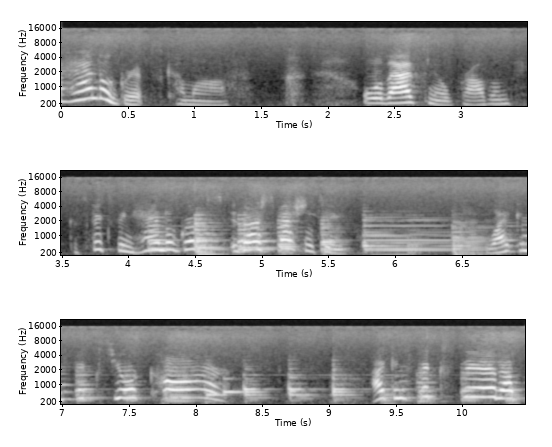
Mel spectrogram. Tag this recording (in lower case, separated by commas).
speech, music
